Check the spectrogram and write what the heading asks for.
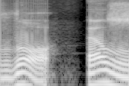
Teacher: ba'zi Mavron Nahr qorilari zo singari talaffuz qilishadi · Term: dod undoshini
